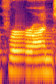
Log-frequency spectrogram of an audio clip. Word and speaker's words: Farage: Just this morning, I think like 10 minutes ago, I saw Nigel Farage. Is that how you say it? Yep. Nigel Farage was hit with a milkshake.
